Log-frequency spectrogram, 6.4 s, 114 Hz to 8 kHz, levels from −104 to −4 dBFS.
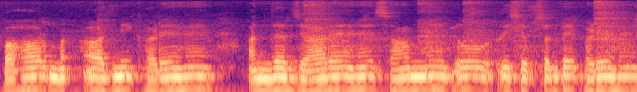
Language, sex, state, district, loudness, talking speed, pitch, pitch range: Hindi, male, Rajasthan, Jaipur, -14 LUFS, 140 wpm, 115 Hz, 110-120 Hz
